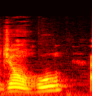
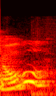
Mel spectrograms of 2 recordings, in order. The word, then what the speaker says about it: John Woo: Eu falei Woo? Foi. Tu falou Woo. Ou não? – E como é que fala? Woo. E como é que eu disse? Woo. Como é que fala? John Woo, que nem Michael Jackson.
